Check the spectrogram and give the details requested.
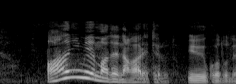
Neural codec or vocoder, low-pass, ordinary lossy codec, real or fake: none; none; none; real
